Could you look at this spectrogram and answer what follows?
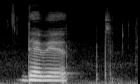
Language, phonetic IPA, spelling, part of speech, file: Czech, [ˈdɛvjɛt], devět, numeral, Cs-devět.ogg
- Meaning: nine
